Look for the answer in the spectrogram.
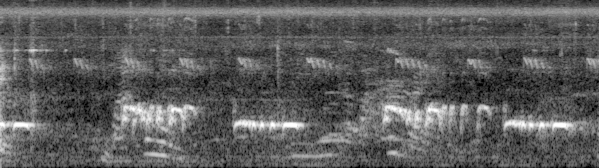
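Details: Local zebra dove singing in a rural village setting, a recording meant as a lure for trapping doves; bursts of rapid, bubbly cooing notes repeat about every second, softer low coos between phrases, over a steady high hiss.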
